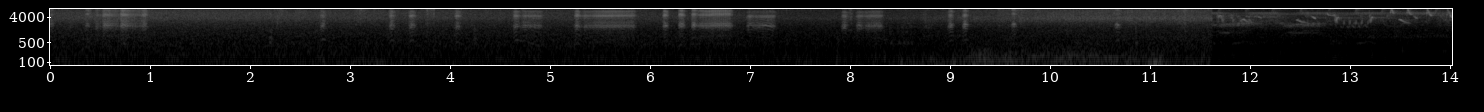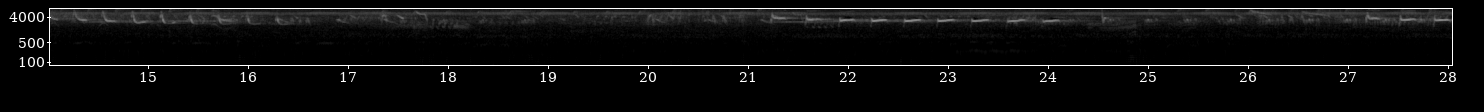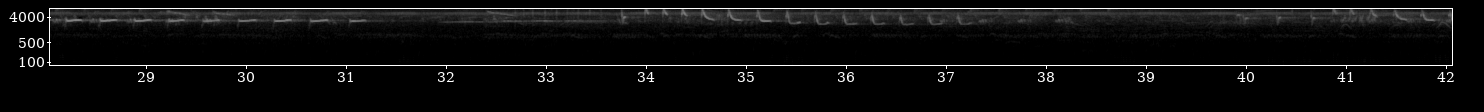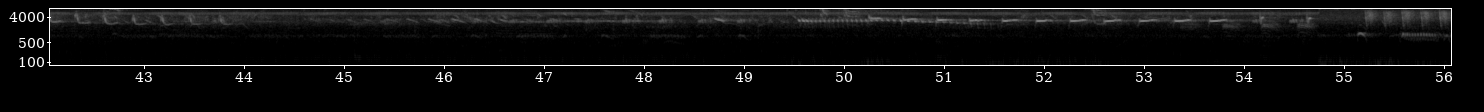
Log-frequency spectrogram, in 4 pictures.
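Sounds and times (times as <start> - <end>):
steady high hiss: 0.0 - 12.4
small bird singing: 19.6 - 31.3, 39.8 - 56.0.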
